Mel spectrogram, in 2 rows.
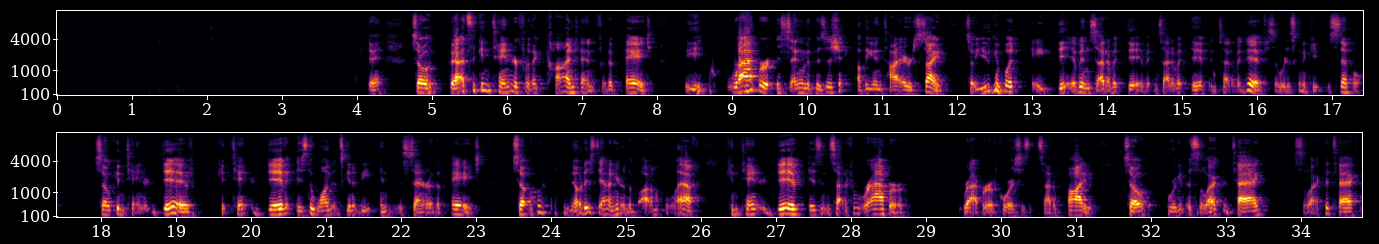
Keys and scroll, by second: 2.6 shift+d.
